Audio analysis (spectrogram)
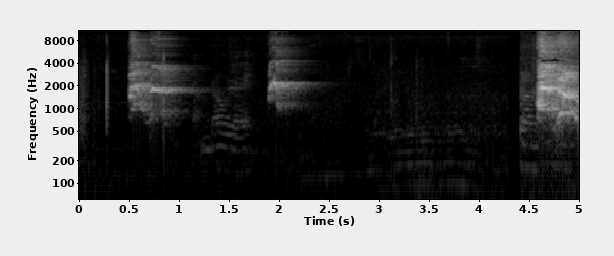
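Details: Bony, a pet Samoyed, playing in a sewage pit: a sharp, high yelping bark, a shorter second bark about a second later, then a louder harsh bark at the end, with low human speech in between.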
